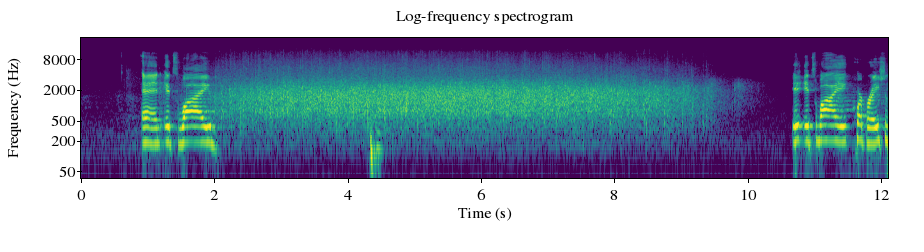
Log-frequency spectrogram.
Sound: applause

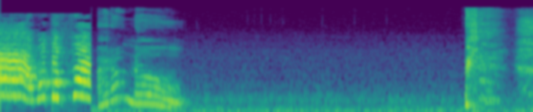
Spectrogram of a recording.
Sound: laughs

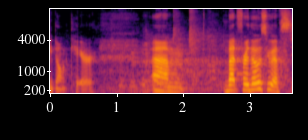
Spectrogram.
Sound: laughter

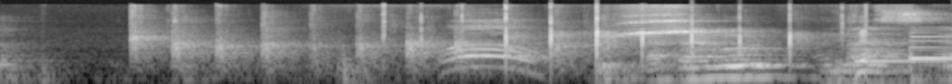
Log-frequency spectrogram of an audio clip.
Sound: applause

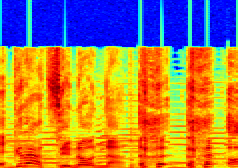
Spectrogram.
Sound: cough

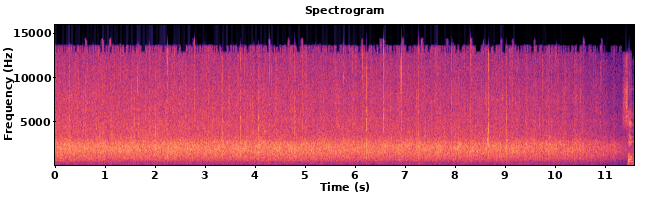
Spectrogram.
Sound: applause

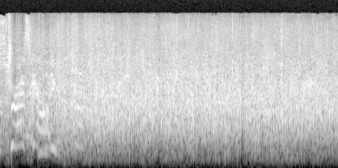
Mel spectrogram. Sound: audience clapping

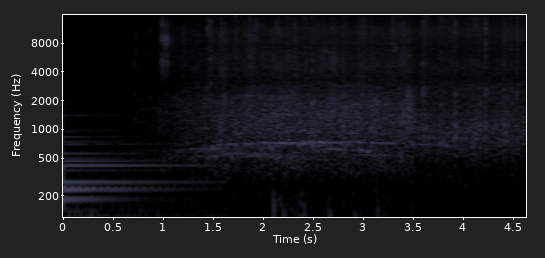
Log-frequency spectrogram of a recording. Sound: audience applauding

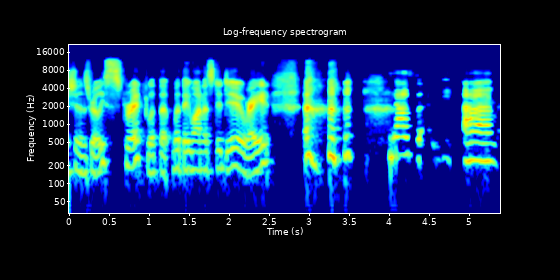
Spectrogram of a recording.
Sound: laughs

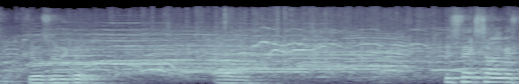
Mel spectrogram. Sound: audience cheering

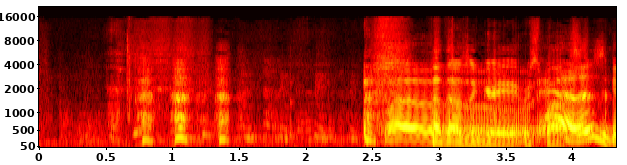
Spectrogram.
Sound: laughing

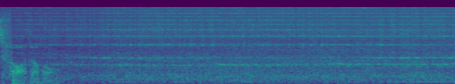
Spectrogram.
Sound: screeching of the saw

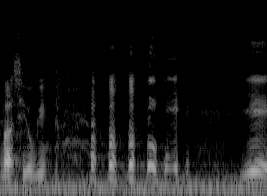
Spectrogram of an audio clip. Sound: laughs

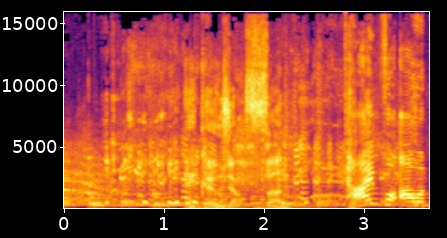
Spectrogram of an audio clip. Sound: all giggling

